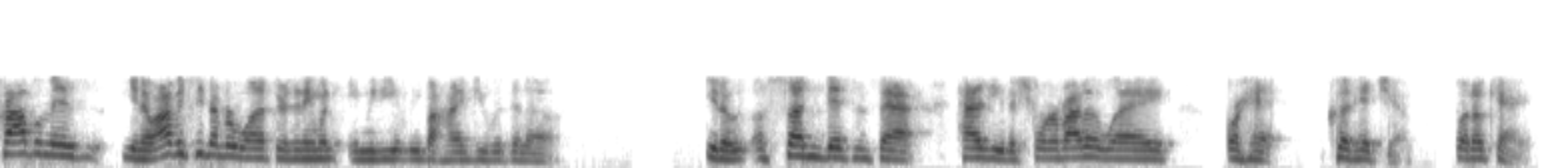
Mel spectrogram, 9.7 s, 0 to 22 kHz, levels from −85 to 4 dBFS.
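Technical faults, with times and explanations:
Throughout, AMR narrowband mobile codec: the speech sounds boxed-in, buzzy and synthetic, with nothing above 4 kHz. The heavy damage points to a low bitrate around 6.7 kbit/s, where a vocal-tract model driven by sparse pulses per 5 ms stands in for the real voice.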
